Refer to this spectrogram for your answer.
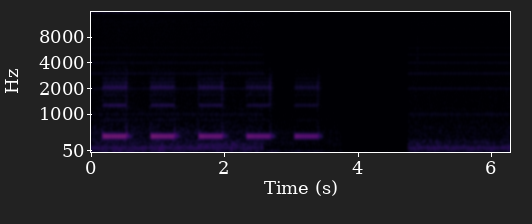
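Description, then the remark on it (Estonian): A telephone busy tone: five evenly spaced beeps repeating in a steady on-off rhythm over a faint line hum, then a brief silence before the hum returns. “Aga kogeda ka kinnist tooni. Nii telefonis, sõna otseses mõttes, kui ka ülekantud tähenduses, näiteks plaanide ebaõnnestumises.”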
